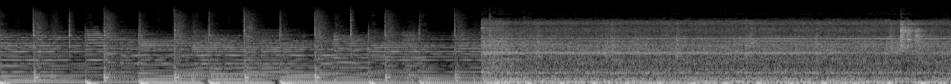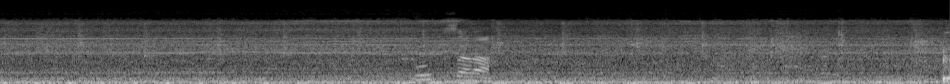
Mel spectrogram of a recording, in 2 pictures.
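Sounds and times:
constant whine: 4.8s - 19.0s
forge furnace and machinery noise: 4.8s - 19.0s.

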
